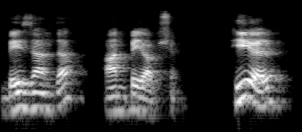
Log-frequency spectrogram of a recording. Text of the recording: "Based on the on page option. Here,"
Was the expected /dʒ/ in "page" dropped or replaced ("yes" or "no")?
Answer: yes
